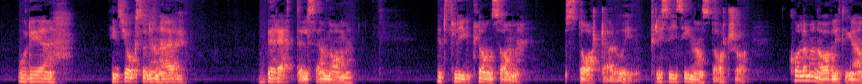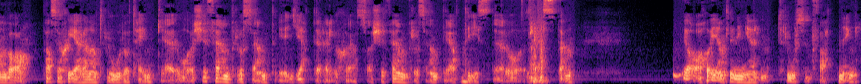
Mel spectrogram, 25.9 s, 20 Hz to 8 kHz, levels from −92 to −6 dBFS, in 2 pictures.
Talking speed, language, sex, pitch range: 95 wpm, English, male, 100-110 Hz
